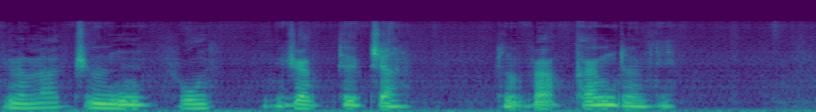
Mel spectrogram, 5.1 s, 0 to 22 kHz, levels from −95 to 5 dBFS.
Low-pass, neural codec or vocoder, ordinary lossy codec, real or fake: 9.9 kHz; autoencoder, 22.05 kHz, a latent of 192 numbers a frame, VITS, trained on many speakers; MP3, 96 kbps; fake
